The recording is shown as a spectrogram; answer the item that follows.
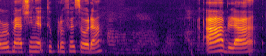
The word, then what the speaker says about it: habla: Habla, H is silent. Habla, we don't pronounce the H.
